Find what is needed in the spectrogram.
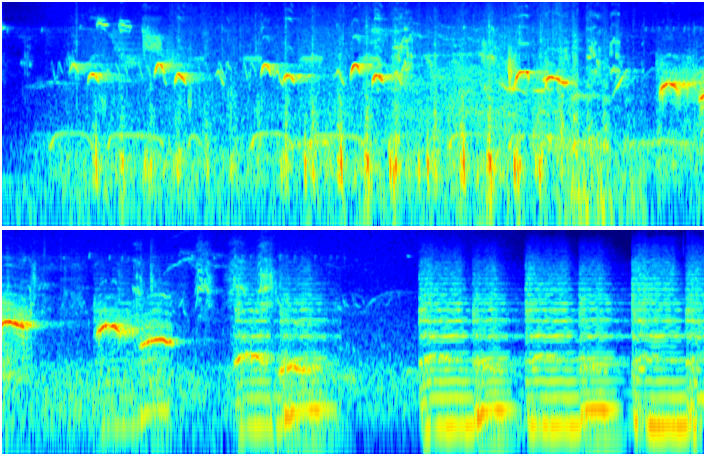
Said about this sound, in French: Je vous laisse donc maintenant avec la musique … de ….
